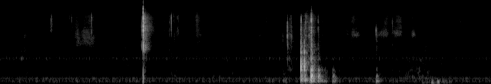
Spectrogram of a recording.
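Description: Scissors snip beading thread close by, one sharp cut followed by a cluster of crisp snips about a second and a half later, with faint handling sounds around them.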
